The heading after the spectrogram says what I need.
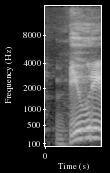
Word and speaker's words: bury: इसे कभी कभी लोग बरी बोलते हैं और कभी कभी ब्यूरी बोलते हैं, बट इसका सही प्रोनाउंसिएशन जो होता है that is called bury, right?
